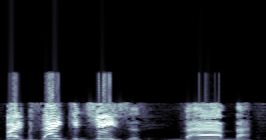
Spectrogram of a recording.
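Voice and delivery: put-on shrieked high baby babble; mock child yelling baby talk; imitating a babbling kid. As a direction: squeal it like a toddler on stage. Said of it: "a little kid are up there going".

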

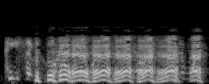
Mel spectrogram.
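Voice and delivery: slow, laughing through the words. Retold or imitated. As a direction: drag it out while chuckling. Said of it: "I felt like crying out to".

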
